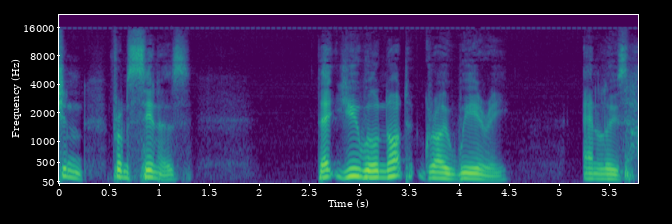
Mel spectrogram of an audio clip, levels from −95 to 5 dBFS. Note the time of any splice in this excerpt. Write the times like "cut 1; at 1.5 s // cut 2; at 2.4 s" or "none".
none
